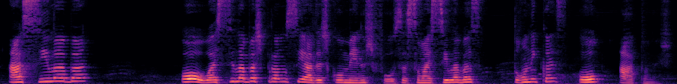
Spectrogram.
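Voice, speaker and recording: Slow, patient Brazilian woman teacher. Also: a little high. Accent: Brazilian Portuguese. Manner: dictates word lists one by one, patient explaining. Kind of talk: remote class going over workbook exercises.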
